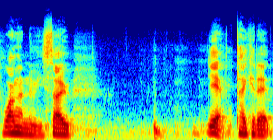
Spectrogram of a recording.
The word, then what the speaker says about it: Whanganui: I would like also just to mention Whanganui is spelt WH in written Māori, but in the local dialect it's pronounced Wanganui.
